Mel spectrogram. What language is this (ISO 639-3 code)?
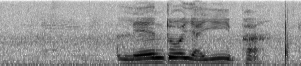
xho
